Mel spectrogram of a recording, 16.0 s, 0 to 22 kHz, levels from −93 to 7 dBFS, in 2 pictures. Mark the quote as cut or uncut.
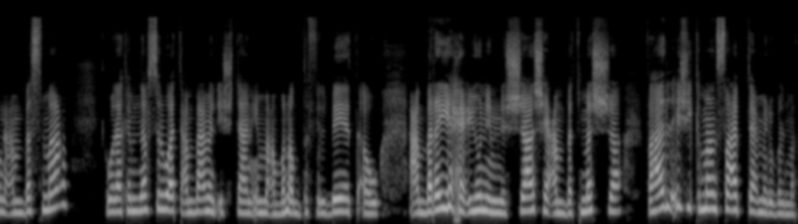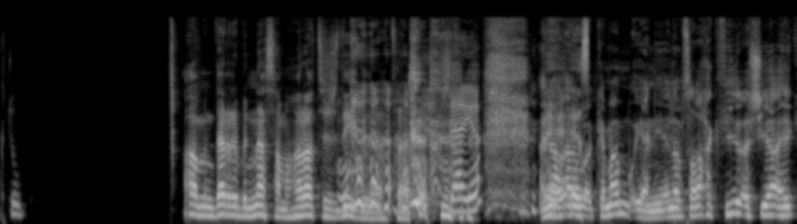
cut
